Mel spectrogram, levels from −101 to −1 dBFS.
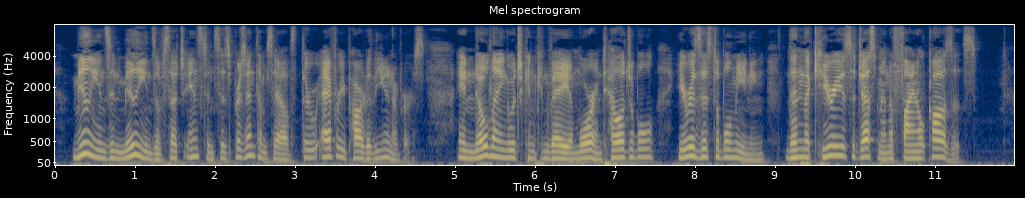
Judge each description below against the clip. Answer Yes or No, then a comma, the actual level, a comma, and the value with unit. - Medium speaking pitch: Yes, medium, 160 Hz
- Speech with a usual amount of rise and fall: Yes, average, 3.8 semitones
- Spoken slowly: No, average, 155 wpm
